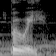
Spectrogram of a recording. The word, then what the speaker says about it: Bowie: And then all of a sudden, with It's actually pronounced Bowie. what? No, it's like the last name, like David Bowie.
